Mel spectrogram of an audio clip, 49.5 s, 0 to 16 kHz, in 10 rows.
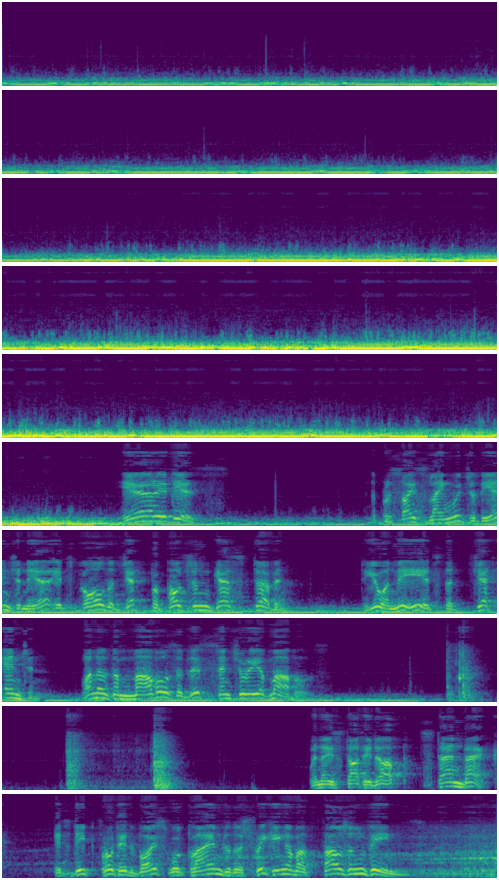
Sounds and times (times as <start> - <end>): Music: 0.0 - 39.0
Rumble: 0.0 - 42.7, 43.9 - 49.5.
